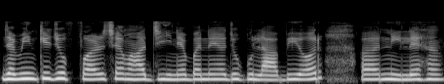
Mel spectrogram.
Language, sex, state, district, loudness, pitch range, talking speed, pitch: Hindi, female, Chhattisgarh, Sukma, -15 LUFS, 235-245 Hz, 190 wpm, 235 Hz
